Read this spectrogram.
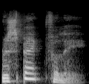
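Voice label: "respectfully", British English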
